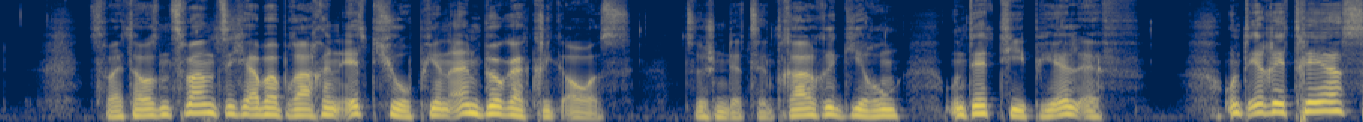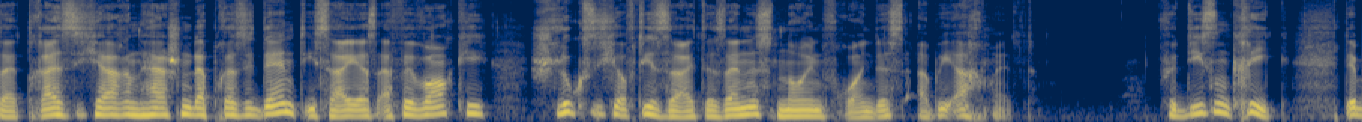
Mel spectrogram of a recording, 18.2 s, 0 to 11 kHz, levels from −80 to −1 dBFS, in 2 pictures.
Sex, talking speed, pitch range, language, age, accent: male, 120 wpm, 110-155 Hz, German, 50-69, German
